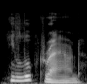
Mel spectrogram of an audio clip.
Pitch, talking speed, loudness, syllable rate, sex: 130 Hz, 205 wpm, -18 LUFS, 5.3 syllables/s, male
